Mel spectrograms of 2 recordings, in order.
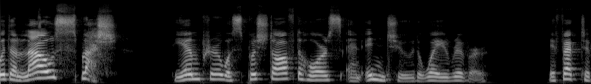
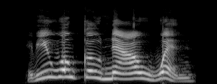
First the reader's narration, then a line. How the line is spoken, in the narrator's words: The marshal shouted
